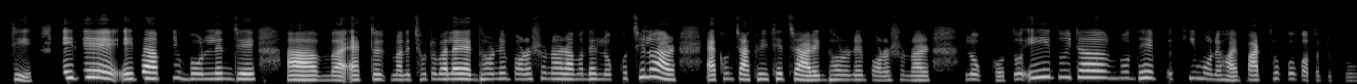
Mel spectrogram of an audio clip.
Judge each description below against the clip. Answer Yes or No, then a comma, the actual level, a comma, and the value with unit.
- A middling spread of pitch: Yes, average, 3.2 semitones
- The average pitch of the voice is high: Yes, high, 245 Hz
